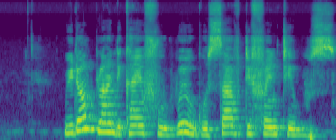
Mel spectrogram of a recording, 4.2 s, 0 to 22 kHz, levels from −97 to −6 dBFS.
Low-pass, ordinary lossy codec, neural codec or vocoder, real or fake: none; none; vocoder, 48 kHz, 128 mel bands, Vocos; fake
